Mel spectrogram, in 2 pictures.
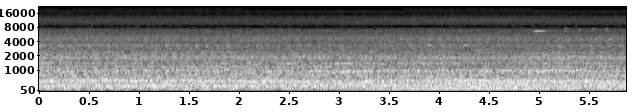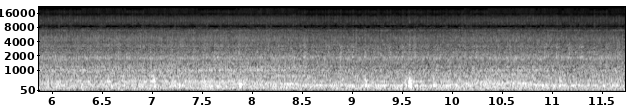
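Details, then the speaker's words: Hyundai after repair of failure to shift out of park: engine catches and settles into quiet even idle with no knocks or misses over faint background noise; sounds healthy. "Okay, now let me get. Sounds good. Let's see. Does good."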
